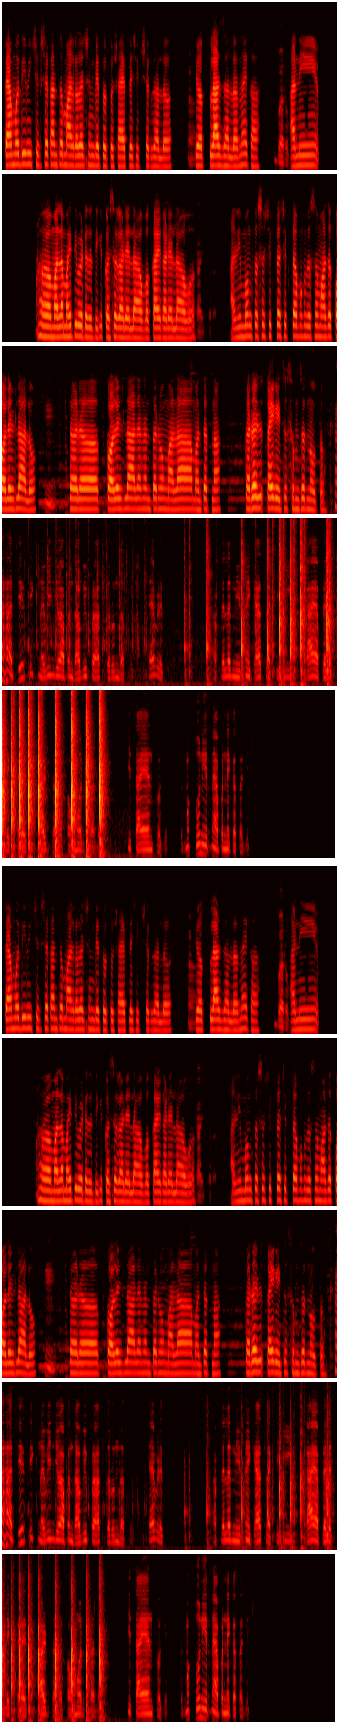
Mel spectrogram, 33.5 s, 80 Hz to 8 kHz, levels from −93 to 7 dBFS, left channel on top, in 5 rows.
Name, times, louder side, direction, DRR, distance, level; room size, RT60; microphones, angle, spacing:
voice 1, 0.1-3.4 3.9-5.1 5.8-6.3 7.4-10.6 11.3-14.1 14.8-17.8 18.3-19.9, left 5 dB, 40° left, 0.6 m, -42 dB
sound 1, 14.1-19.8, left 1 dB, 15° left, 3.9 m, -70 dB
voice 2, 20.1-22.6 23.0-23.3 24.3-28.8 29.5-30.0 30.4-31.6, right 2 dB, 20° right, 2.3 m, -53 dB
Computer keyboard, 20.6-20.7 21.0-23.0 23.7-23.9 24.2-24.3 24.9-26.2 26.6-28.9, left 12 dB, 90° left, 0.4 m, -35 dB
open air
head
